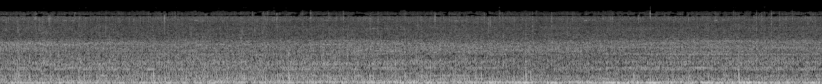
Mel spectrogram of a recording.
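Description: Heavy rain pouring steadily on a city street, with a steady low rumble of engines in the traffic underneath.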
